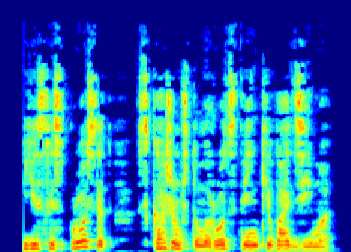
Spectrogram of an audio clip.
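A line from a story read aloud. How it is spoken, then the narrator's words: Nervous whisper. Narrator (Russian): прошептала, нервно оглядываясь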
